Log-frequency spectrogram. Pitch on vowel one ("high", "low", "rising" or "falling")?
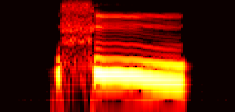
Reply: falling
